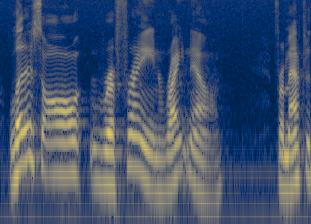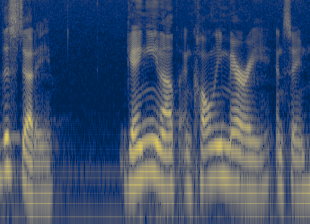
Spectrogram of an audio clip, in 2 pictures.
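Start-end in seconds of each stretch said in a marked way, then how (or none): none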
